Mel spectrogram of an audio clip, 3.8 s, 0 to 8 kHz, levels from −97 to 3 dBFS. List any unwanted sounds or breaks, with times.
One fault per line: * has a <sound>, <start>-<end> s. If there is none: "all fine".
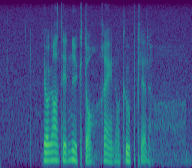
all fine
